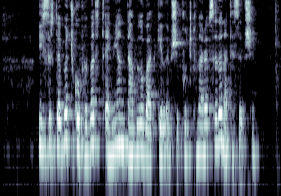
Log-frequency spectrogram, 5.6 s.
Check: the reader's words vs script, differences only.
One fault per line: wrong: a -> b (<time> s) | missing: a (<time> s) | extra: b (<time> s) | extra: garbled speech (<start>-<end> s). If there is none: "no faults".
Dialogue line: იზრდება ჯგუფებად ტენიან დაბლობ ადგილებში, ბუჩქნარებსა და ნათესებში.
no faults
